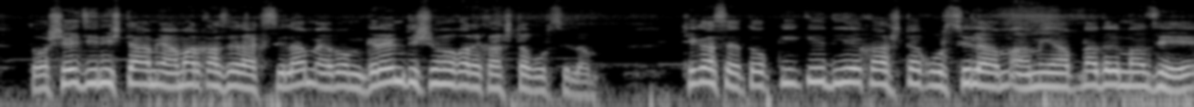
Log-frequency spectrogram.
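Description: The speaker is a man with a high pitch. His pitch variation is ordinary. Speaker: spiritual healer / occult practitioner. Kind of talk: vlog-style demonstration. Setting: outdoors at a cremation ground.

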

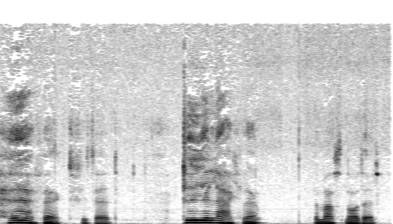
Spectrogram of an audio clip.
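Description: A man with a medium pitch speaks at a fairly slow pace in a dark, mellow, somewhat breathy tone. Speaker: video creator reading bedtime stories. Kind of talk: bedtime story reading aloud, slightly hesitant. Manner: hesitant, filler-heavy, stumbling over words. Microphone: phone near.

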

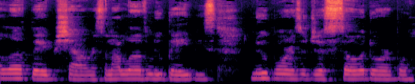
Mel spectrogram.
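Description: A woman with a very deep, low pitch, monotone, flat intonation and a moderate pace, over a quiet background. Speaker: food vlogger. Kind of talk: casual vlog chat while eating. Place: kitchen. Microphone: phone near.

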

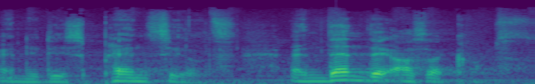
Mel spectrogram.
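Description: Speaking in a German accent, a man keeps a moderate pace and uses lively intonation. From Germany. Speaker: pen company executive. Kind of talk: interview. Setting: company office and shop. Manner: halting. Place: office. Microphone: lapel.

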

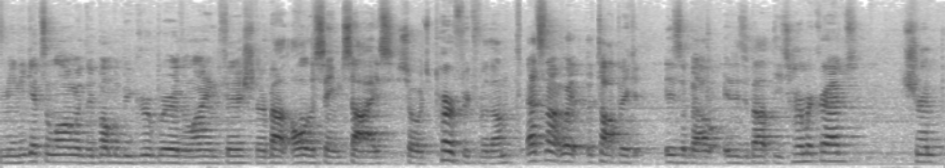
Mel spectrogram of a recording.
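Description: At a fairly quick pace, a man speaks with fairly even intonation. Audible room echo and light background noise surround him. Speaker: aquarium vlogger. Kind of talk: casual vlog chat. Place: home room. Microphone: phone near.

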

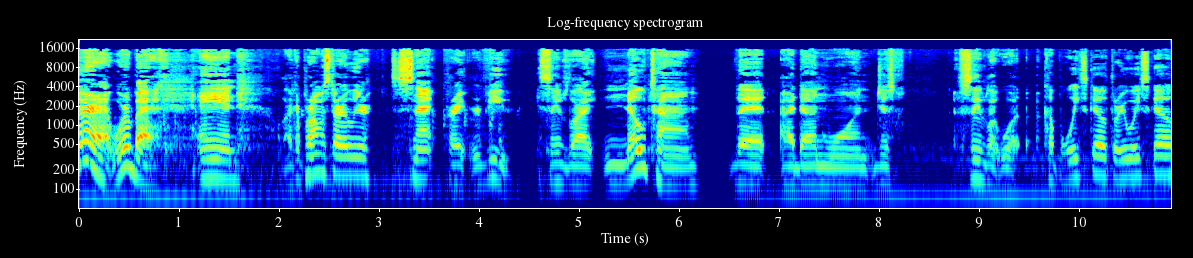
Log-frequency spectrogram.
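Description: Somewhat breathy and medium in pitch, a man talks at a moderate pace with big swings in loudness. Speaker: YouTube food reviewer. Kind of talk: casual unboxing review. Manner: halting, many fillers and restarts.

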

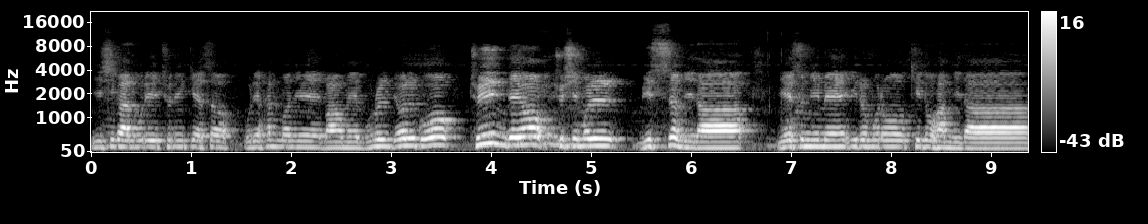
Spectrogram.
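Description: Over noticeable background noise, a man with a high-pitched voice speaks at a fairly slow pace with ordinary pitch variation and hardly any pauses. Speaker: pastor. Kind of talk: prayer.

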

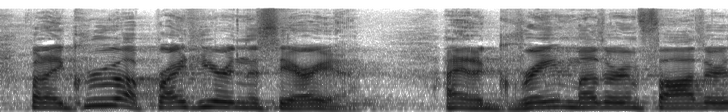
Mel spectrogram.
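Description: A man with a Californian accent speaks at a fairly quick pace, his tone bright and sharp and his pitch varying in an ordinary way. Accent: Californian American. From Southern California, La Habra. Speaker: pastor. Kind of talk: testimony.

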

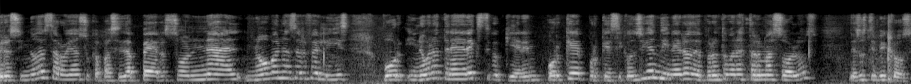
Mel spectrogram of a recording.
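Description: A woman's animated, medium-pitched voice at a very fast pace, with light background noise. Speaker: telenovela actress. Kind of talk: casual interview. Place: studio.

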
